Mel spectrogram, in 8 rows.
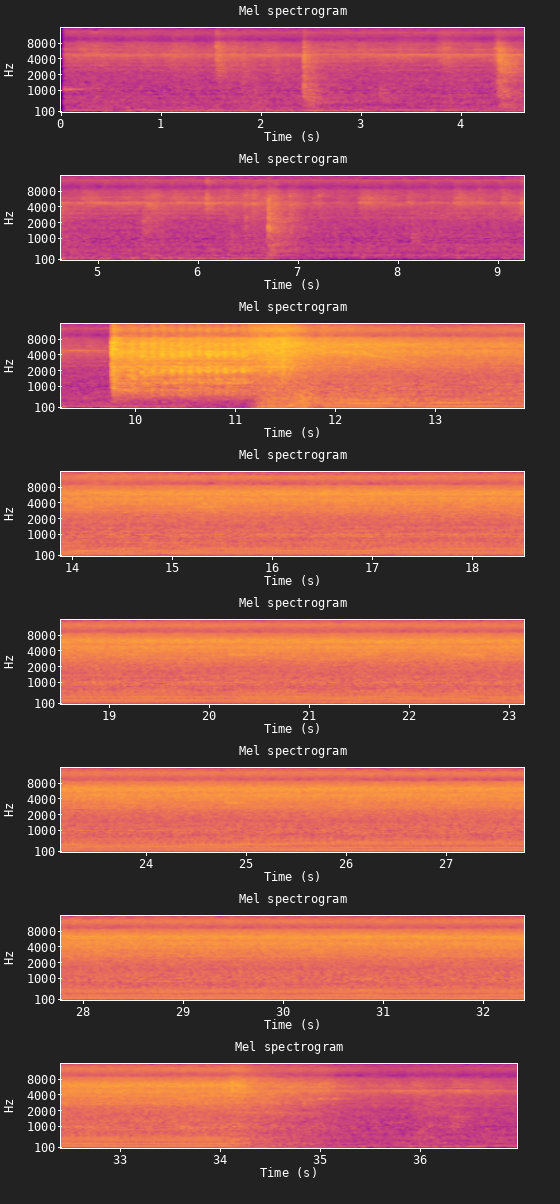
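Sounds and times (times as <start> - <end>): car engine starting and idling: 9.7 - 35.9.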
